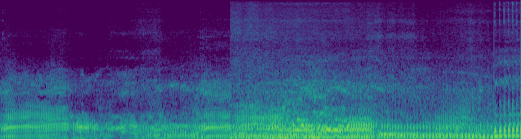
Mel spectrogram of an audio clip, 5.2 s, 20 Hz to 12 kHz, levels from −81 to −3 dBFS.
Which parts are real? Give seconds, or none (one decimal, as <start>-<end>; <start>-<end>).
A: 0.0-0.7; 1.7-2.8; 3.5-5.2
